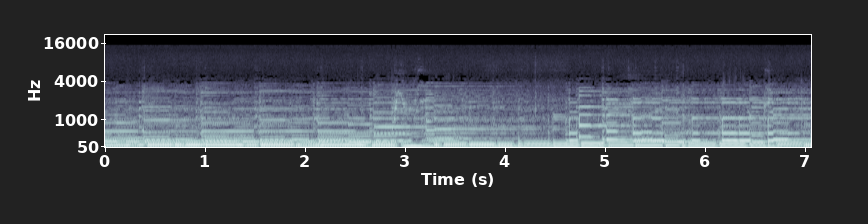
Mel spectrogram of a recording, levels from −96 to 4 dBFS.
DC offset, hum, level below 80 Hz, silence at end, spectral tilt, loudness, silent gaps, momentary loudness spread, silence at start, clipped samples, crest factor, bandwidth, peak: under 0.1%; none; -20 dBFS; 0 s; -10 dB/octave; -13 LUFS; none; 3 LU; 0 s; under 0.1%; 10 dB; 4 kHz; -2 dBFS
